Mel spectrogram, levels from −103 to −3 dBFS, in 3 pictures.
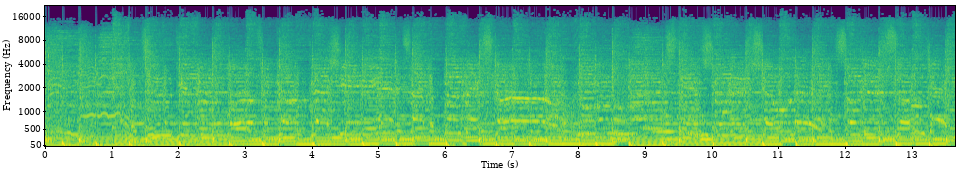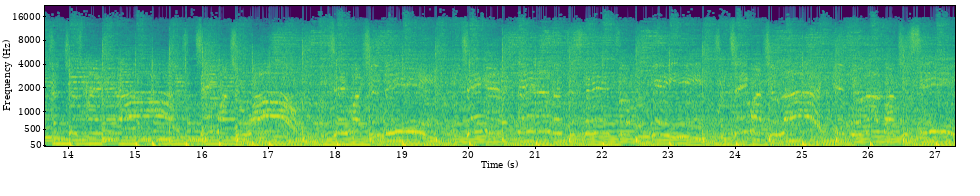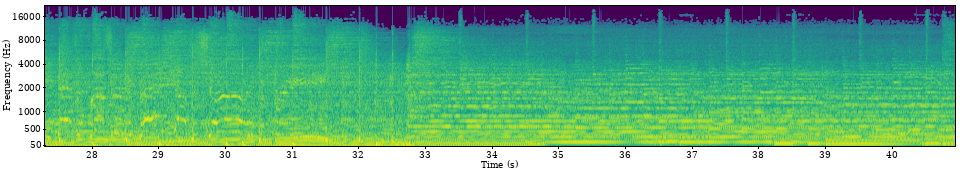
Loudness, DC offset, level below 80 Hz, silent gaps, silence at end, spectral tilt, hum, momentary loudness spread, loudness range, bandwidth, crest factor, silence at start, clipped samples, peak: -10 LUFS; under 0.1%; -20 dBFS; none; 0 s; -4.5 dB/octave; none; 3 LU; 2 LU; 19.5 kHz; 10 dB; 0 s; 0.4%; 0 dBFS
